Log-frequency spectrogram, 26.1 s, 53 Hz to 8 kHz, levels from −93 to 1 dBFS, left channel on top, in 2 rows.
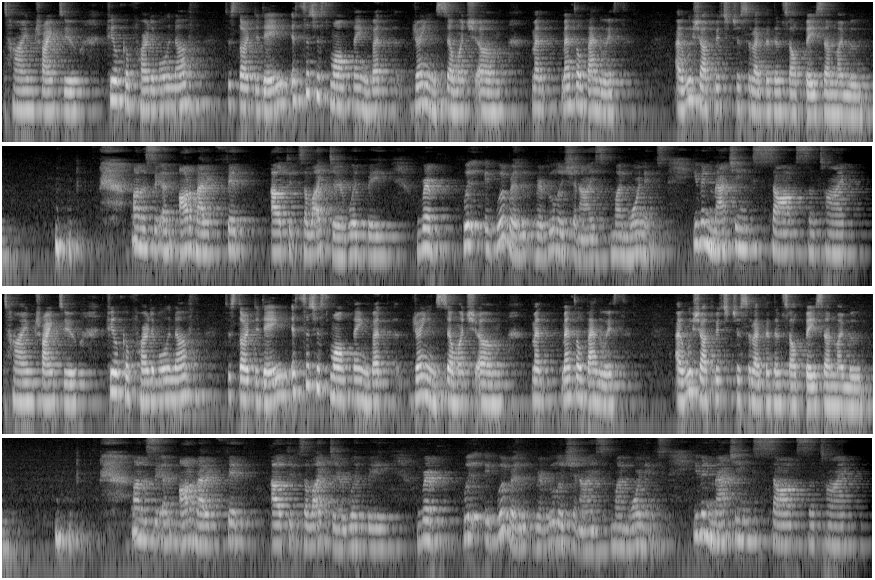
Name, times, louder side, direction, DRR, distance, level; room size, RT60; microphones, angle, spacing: voice 1, 0.0-2.8 3.4-9.2 10.1-13.2 15.0-15.1, right 3 dB, 20° right, 10 dB, 0.5 m, -24 dB
voice 2, 14.5-16.6 17.1-19.6 20.0-25.7, left 3 dB, 65° left, 3 dB, 0.8 m, -29 dB
7.9 x 6.4 x 5.3 m, 0.95 s
head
